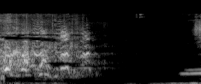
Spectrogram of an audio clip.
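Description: Hearty human laughter for about the first second, in rapid broken bursts. It stops abruptly, and after a short silence a singing voice with music starts near the end.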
